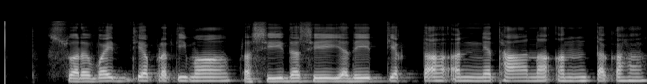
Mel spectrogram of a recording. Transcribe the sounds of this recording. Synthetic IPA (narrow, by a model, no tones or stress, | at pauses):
swɐɾʋɐjd̪jɐpɾɐt̪imɐpɾɐsiːd̪ɐsijɐd̪it̪jɐk̚t̪ɐɦɐɐ̰njɐt̪ʰaːnɐʔɐnt̪ɐkɐɦɐ̆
